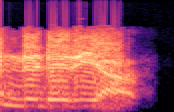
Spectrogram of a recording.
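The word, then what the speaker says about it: Cnidaria: निडेरिया की spelling में देखो आपको सी दिखाई देगा, पर वो सी जो है वो क्या है? साइलेंट है।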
